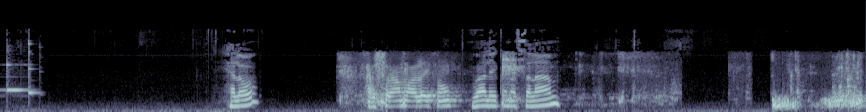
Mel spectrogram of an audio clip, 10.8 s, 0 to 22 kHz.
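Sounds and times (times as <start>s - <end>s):
electronic telephone ringing with an incoming call to a radio call-in show: 0.0s - 0.6s
speech: 2.9s - 3.3s, 4.6s - 7.1s.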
